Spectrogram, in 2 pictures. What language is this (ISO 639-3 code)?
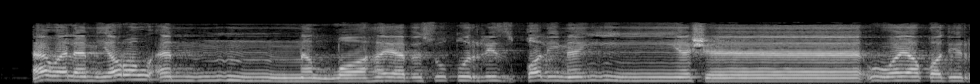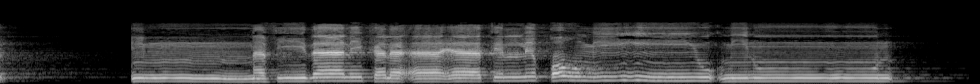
ara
